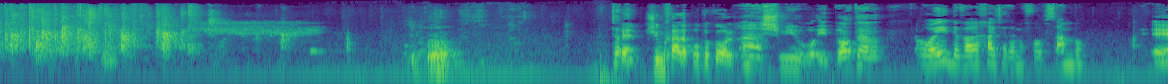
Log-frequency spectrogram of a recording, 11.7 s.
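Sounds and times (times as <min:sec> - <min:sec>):
crowd applauding: 0:00.0 - 0:03.1
steady low hum: 0:01.5 - 0:11.6
speech: 0:06.2 - 0:11.6.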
